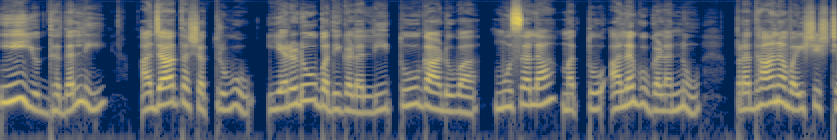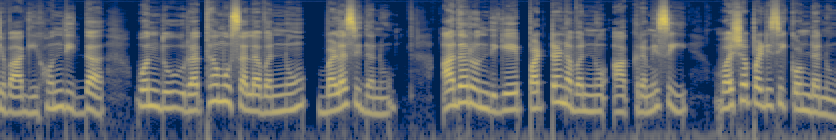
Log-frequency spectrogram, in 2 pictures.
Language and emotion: Kannada, neutral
